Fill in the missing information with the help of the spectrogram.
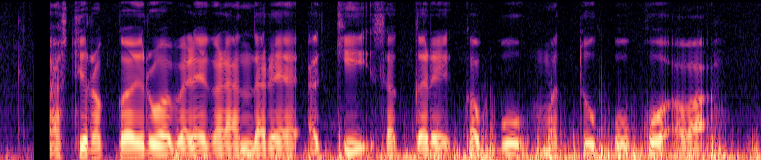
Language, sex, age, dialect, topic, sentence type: Kannada, male, 18-24, Northeastern, agriculture, statement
